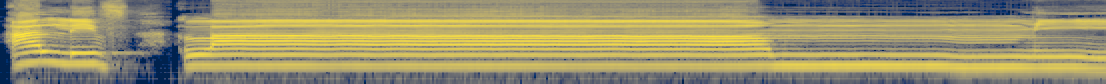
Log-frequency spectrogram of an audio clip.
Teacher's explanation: Beratnya ya diidghamkan. Caranya itu mengidghamkan huruf lamnya masuk ke huruf mim.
